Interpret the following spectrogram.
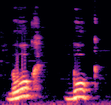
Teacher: महाप्राण के स्थान पर अल्प प्राण का प्रयोग अधिक होता है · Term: अल्प प्राणीकरण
